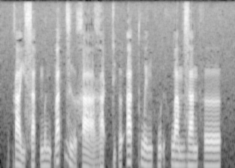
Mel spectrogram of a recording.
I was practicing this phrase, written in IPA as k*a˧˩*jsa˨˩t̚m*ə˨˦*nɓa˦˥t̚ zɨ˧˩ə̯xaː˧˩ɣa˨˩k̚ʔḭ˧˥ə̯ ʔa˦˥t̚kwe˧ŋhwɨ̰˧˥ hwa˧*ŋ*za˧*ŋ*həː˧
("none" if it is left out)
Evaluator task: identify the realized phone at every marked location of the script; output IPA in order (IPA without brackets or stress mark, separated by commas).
a˧˩, ə̤˨˩, m, n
